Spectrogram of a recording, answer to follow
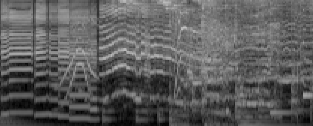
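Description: A saxophone playing wild, loud notes over a bouncy children's song backing track. One note slides up and back down about a second in, and another sweeps sharply upward about two and a half seconds in.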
